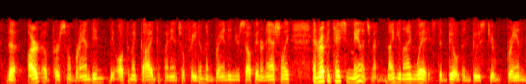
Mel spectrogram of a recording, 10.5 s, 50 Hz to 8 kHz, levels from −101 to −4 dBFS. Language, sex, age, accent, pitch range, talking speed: English, male, 50-69, American, 115-150 Hz, 150 wpm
